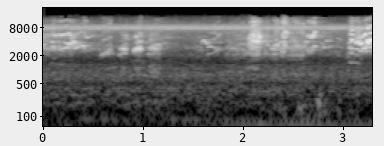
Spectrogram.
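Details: Several rainbow lorikeets bathing in roof gutters give harsh, screechy high squawks in scattered bursts, with a louder cluster near the middle and a burst at the end, over a steady high hiss.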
